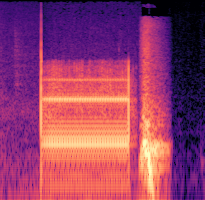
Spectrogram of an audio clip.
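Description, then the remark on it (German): A steady electronic telephone tone from a green telephone placing a call to a person's extension sounds for about a second, ending abruptly, followed by a short burst of noisy clatter like a phone line connecting or a handset being picked up. “die Durchwahl für Werner Expertise so, klingelt.”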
